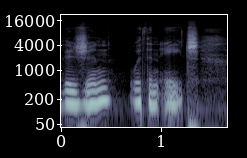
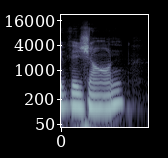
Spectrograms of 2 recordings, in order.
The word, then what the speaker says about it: Vishion: Firstly, thank you for pronouncing it right. Mm-hmm. Vision with an H. Um, so, it happens a lot more than you would think. For some reason, white guys love to say Vision.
